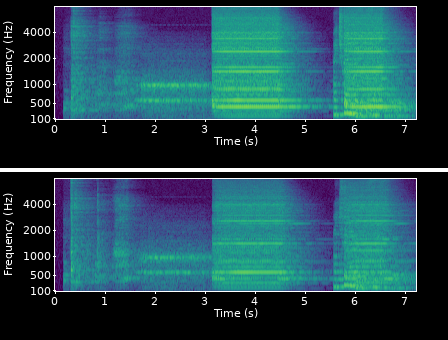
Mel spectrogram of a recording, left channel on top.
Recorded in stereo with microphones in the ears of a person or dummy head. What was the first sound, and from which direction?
Keys jangling, 30° right (ahead or behind).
